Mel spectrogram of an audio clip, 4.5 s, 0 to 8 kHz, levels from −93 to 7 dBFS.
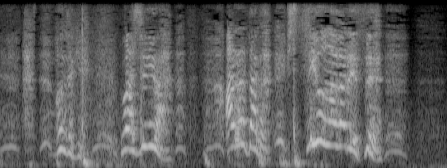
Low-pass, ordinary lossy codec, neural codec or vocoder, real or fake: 7.2 kHz; none; none; real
